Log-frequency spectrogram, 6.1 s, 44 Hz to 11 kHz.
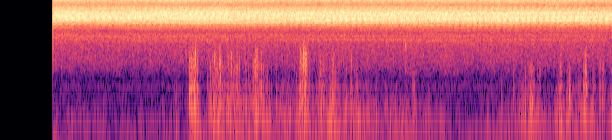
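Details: Cicadas singing in summer in suburban Tokyo, Japan, on 5 August 2011, under growing clouds: a loud, continuous high-pitched buzzing drone starting abruptly after a brief silence, with faint low clicks beneath.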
